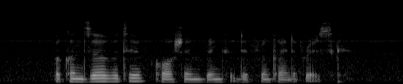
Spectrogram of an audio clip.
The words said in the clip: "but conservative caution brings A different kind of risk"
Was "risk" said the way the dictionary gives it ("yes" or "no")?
yes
